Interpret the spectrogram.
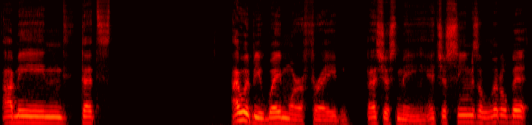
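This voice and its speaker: A man's voice: medium pitch, a little slow, darkish tone, dry recording. A man hosting a reaction video, chatting casually with skeptical asides and the odd swear word.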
